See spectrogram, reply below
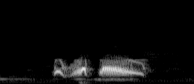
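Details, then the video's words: "Gáy thúc" coo of a spotted dove, played for captive birds to sing along all day: two clipped rising notes followed by a sustained, slowly falling hollow coo, with a faint low hum beneath. "Tiếng chim cu gáy thúc cực đỉnh, mở lên bổi nghe gáy theo cả ngày"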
